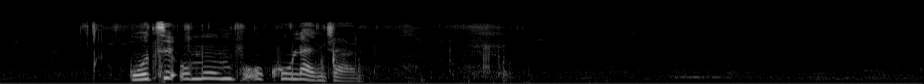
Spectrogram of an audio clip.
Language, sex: Swati, female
